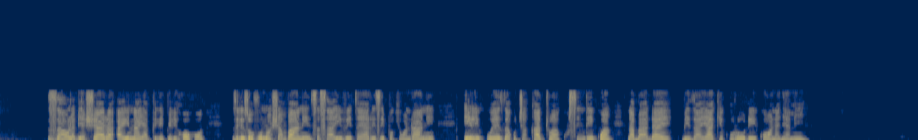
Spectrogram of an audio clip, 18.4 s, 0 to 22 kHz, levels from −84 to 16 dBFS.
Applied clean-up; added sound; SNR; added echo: none; none; none; none.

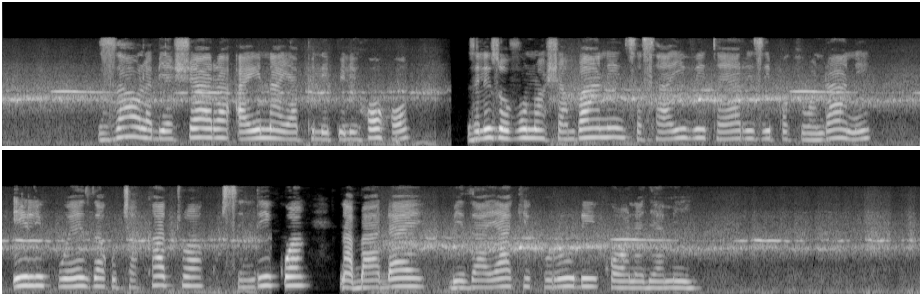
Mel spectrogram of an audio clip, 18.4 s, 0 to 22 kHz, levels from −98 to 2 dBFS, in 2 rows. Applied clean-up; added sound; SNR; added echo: none; Wind; 8 dB; none.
